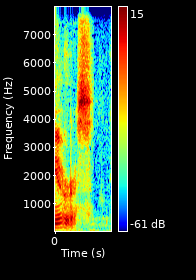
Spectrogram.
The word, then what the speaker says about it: Urus: And the Lamborghini Urus, if I'm pronouncing that correctly.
